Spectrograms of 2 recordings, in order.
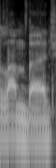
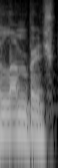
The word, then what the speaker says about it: Lumbridge: You're the one at Lumberge, yeah? Uh-huh. Mm-hmm. You see, Flags? He doesn't question it when I mispronounce Lumbridge.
